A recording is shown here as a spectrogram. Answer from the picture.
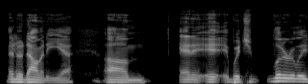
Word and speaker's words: Anno Domini: Like AD is How do you pronounce it? Anno Domini? Anno Domini. Anno Domini, yeah.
